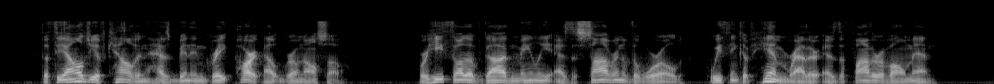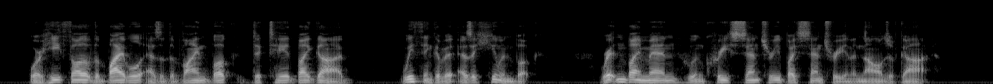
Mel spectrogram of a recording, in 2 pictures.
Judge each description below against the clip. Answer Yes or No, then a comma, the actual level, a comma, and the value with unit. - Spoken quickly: Yes, fast, 210 wpm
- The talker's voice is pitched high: No, very low, 90 Hz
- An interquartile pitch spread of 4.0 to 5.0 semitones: Yes, average, 4.6 semitones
